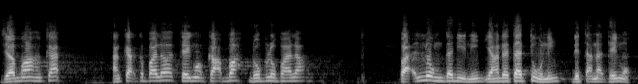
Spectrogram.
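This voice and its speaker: A male preacher with a Malaysian Malay accent telling a story in a sermon, animated and acting out the people in it. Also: fairly high pitch, a little fast, in a large hall. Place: mosque.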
